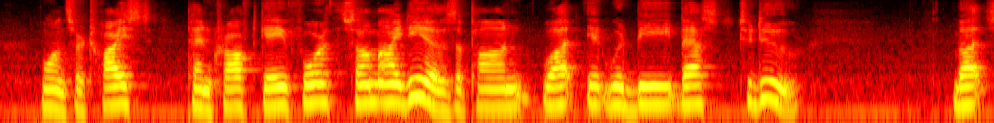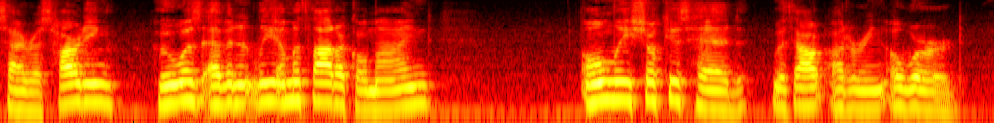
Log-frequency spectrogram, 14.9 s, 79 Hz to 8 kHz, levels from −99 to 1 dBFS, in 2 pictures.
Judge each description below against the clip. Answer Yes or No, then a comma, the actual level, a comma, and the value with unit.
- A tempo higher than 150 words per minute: No, slow, 135 wpm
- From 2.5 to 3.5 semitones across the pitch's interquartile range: Yes, average, 3.2 semitones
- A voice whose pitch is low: No, medium, 160 Hz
